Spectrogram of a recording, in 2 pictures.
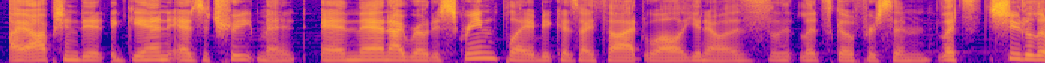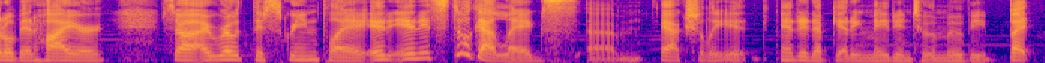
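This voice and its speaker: Low-voiced woman, rambling stories. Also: normal speed, fairly bright tone, no room sound. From Canada. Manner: rambling storyteller, lots of fillers and restarts. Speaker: guest musician and writer. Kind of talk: casual studio interview. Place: radio studio.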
